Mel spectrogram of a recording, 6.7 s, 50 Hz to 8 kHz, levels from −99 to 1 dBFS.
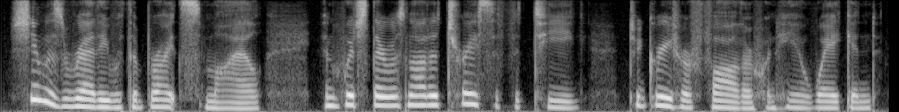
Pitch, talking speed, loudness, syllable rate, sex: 195 Hz, 205 wpm, -18 LUFS, 5.8 syllables/s, female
